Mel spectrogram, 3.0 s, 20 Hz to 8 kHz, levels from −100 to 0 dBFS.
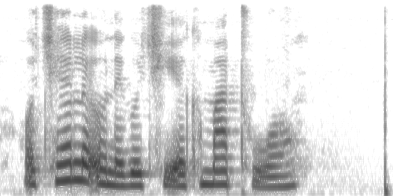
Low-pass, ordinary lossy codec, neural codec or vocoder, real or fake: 7.2 kHz; none; none; real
